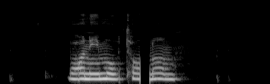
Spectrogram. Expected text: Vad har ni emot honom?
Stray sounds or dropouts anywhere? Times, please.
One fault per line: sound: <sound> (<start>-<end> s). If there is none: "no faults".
sound: dropout (1.4-1.5 s)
